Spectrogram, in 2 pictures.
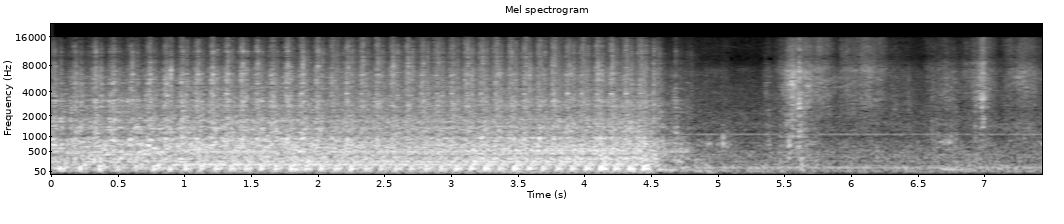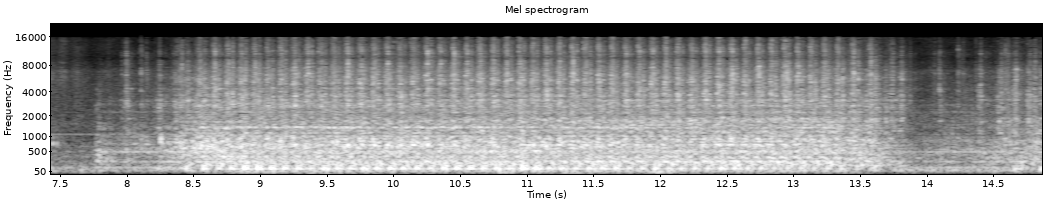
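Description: A sewing machine whirs steadily as it stitches.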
